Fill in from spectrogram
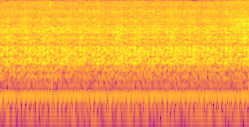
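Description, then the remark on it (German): A car engine rumbles steadily with a deep, even hum that stays at a constant level throughout, with no voices over it, as a car approaches. “jetzt kommt hier ein Auto”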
